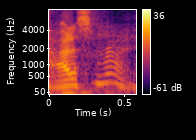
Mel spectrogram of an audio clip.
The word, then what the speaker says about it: Addison Rae: Am I saying it right? – Yeah, Addison Rae.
